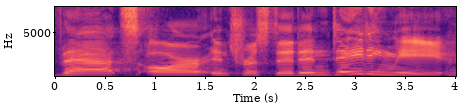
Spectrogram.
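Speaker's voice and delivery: drawn-out, very slow save; a slow, careful face-saving rephrase; slow careful correction. Retold or imitated. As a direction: stretch each word to cover the slip. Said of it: "That's like".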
